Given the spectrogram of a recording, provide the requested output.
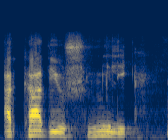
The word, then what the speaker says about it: Arkadiusz Milik: Arkadiusz Milik. Arkadiusz, what a name. What a strong, beautiful name that should be in a Roma kit. And Arkadiusz Milik.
